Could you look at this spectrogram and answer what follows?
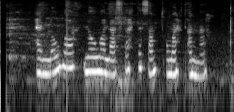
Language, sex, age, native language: Icelandic, female, 12, Filipino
